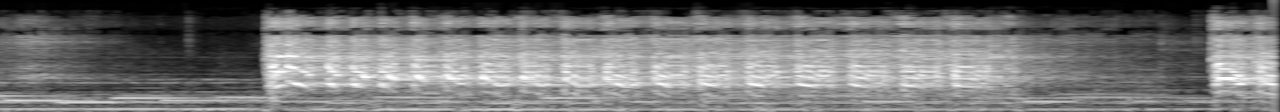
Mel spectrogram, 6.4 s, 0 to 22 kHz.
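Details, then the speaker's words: Yamaha R1 parked two years, first crank on a fresh battery: the starter spins fast, then drags and slows with an uneven whirring grind; the owner suspects the starter rusted and stuck inside from sitting. "After charging, the starter will change from fast to slow. I feel like the starter rusted out after years of parking"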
